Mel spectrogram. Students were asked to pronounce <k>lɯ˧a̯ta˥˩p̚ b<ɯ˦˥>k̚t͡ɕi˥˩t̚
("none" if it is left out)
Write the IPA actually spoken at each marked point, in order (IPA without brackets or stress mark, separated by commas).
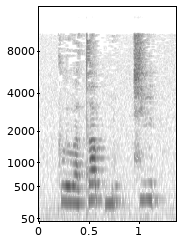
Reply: k, u˦˥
